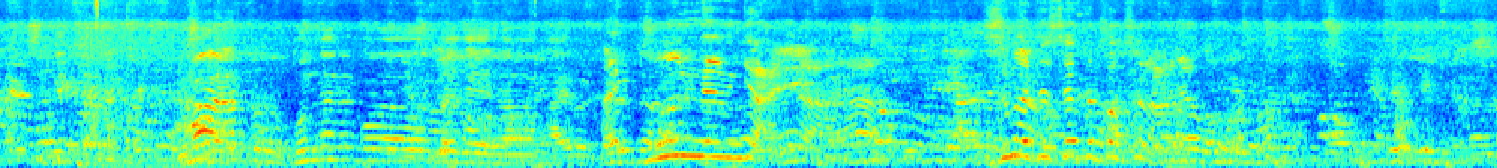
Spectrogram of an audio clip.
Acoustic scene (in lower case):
crowded indoor space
